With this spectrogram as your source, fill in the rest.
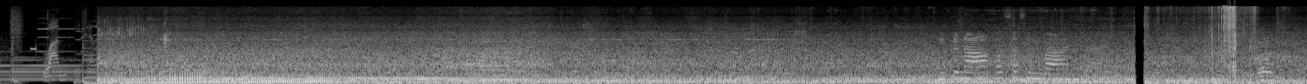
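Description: Traffic roars steadily along a road outdoors.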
